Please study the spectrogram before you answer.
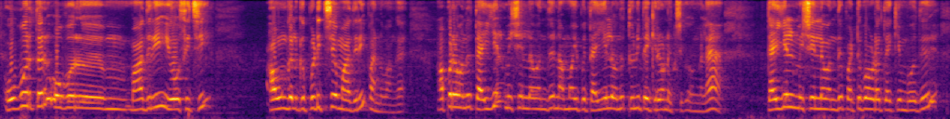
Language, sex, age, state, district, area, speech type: Tamil, female, 30-45, Tamil Nadu, Tiruvallur, urban, spontaneous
